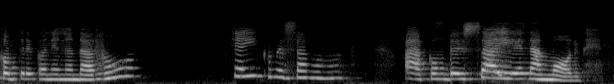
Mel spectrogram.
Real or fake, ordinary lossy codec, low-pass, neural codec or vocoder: fake; none; none; codec, 16 kHz, 0.5 kbps, X-Codec, HuBERT features, trained on balanced general audio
